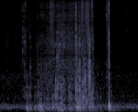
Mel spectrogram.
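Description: Paper rustling as pages are handled, a second or so of crackly rustles, followed by one sharp tap.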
